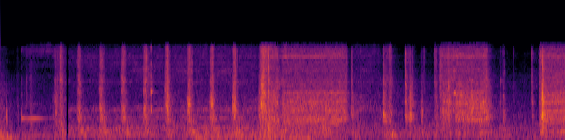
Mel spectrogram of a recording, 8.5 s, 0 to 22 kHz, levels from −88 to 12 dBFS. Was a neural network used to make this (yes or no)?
yes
